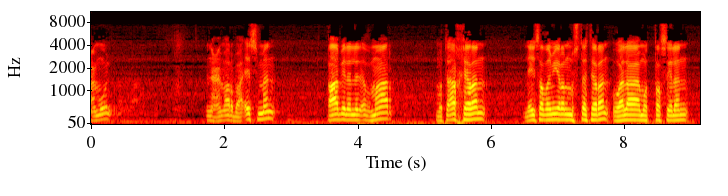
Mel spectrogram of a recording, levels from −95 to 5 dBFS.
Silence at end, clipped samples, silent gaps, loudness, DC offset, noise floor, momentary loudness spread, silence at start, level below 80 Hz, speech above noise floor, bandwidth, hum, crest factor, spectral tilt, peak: 0.15 s; under 0.1%; none; -22 LUFS; under 0.1%; -51 dBFS; 12 LU; 0 s; -50 dBFS; 30 dB; 8 kHz; none; 20 dB; -6.5 dB/octave; -4 dBFS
